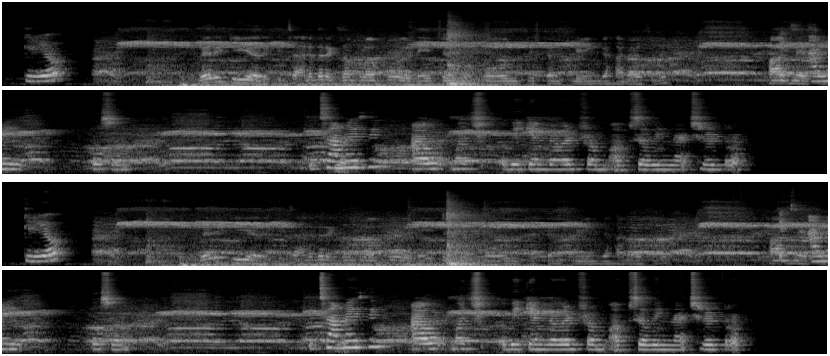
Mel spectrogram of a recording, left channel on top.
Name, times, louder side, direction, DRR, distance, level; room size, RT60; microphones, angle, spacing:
voice 1, 0.2-0.6 7.8-8.5 9.2-9.5 11.3-15.6, right 2 dB, 25° right, 0.4 m, -27 dB
sound 1, 0.9-13.9, right 2 dB, 50° right, 0.9 m, -33 dB
Sliding door / Slam, 1.0-6.4 7.3-7.4, right 1 dB, 90° right, 0.7 m, -34 dB
voice 2, 1.9-6.7 7.7-8.3 11.6-11.8, left 5 dB, 60° left, 0.3 m, -34 dB
2.9 x 2.3 x 2.7 m
head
